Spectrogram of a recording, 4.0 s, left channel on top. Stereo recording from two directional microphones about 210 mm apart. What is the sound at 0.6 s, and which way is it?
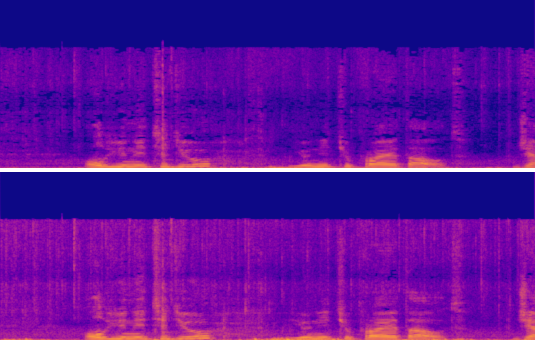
Speech, 20° right (ahead or behind).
